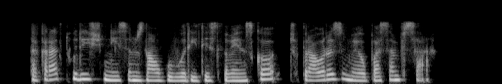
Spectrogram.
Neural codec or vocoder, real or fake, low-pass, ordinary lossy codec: none; real; 7.2 kHz; Opus, 16 kbps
